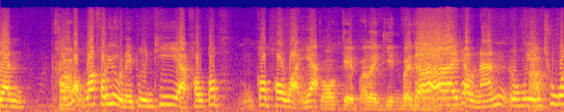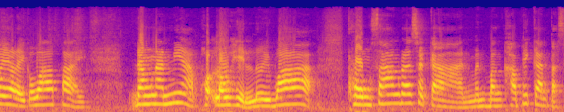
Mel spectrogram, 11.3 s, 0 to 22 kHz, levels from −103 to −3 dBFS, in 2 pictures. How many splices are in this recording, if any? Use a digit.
1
